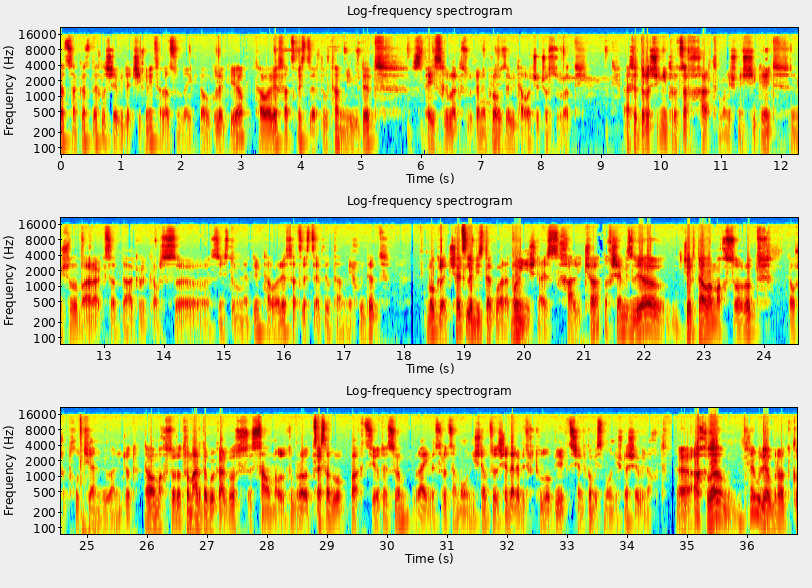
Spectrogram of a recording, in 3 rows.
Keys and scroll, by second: 35.9 ctrl+shift+j.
